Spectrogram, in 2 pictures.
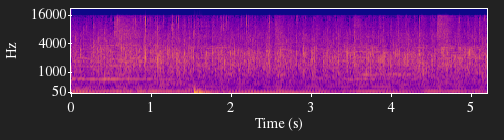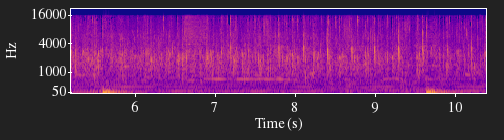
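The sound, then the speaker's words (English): An audience at a healing prayer service claps for the Lord steadily for about ten seconds, a dense, continuous wash of hands over a sustained low musical drone, with a deep thump roughly every four seconds. “Now everyone give the Lord a clap.”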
